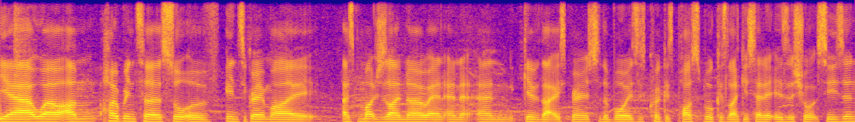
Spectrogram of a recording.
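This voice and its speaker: A man speaks in a British accent at a fairly high pitch. His pace is fairly quick and his intonation monotone and flat. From England. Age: 19. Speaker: university soccer player. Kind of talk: live interview during broadcast.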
